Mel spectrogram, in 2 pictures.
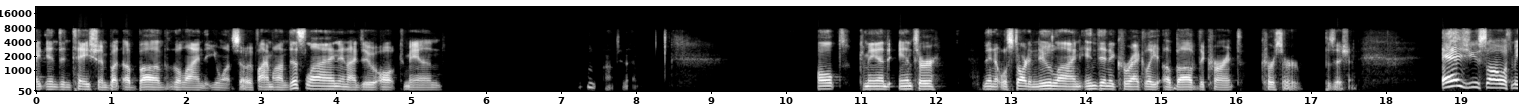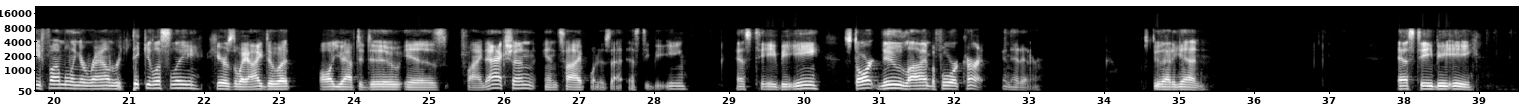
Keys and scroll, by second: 2.2 super+z, 4.1 super+z, 6.7 ctrl+shift+super+z, 7.8 super+z, 12.2 alt+super+Return, 18.8 super+z, 27.0 ctrl+shift+super+a, 33.0 alt+super+Return, 34.3 super+z, 37.7 ctrl+shift+super+a.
